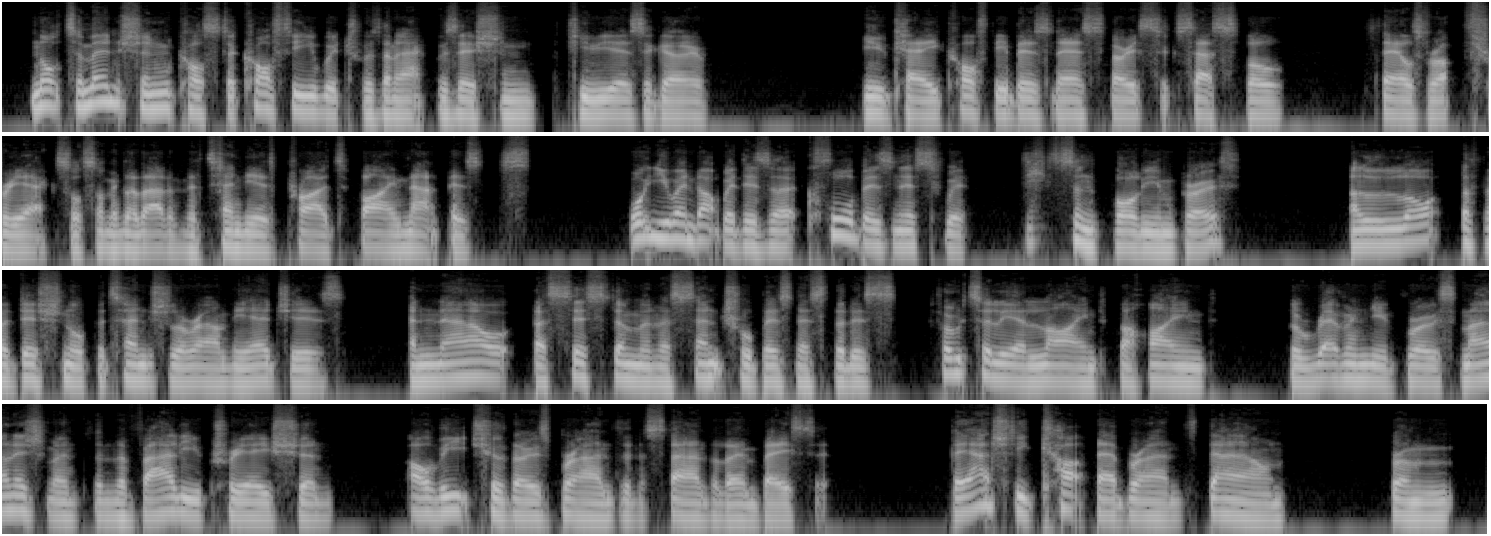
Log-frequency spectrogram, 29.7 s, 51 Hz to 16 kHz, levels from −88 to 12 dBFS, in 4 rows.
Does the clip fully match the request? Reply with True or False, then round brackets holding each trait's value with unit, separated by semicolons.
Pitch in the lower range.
True (115 Hz)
